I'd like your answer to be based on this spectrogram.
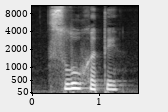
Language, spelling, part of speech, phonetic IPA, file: Ukrainian, слухати, verb, [ˈsɫuxɐte], Uk-слухати.ogg
- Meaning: 1. to listen (to) 2. to pay attention to, to attend to 3. to auscultate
